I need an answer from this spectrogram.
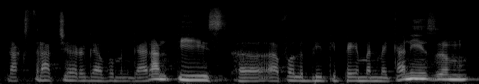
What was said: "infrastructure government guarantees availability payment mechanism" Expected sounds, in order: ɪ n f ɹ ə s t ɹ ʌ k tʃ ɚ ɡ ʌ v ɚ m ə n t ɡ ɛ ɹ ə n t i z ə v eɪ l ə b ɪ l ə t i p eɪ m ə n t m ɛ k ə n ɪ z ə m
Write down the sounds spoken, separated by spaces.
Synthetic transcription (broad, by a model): f ɹ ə s t ɹ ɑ k tʃ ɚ ɡ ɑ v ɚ m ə n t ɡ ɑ ɹ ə n t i s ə f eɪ l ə b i l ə t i p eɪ m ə n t m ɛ k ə n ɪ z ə m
